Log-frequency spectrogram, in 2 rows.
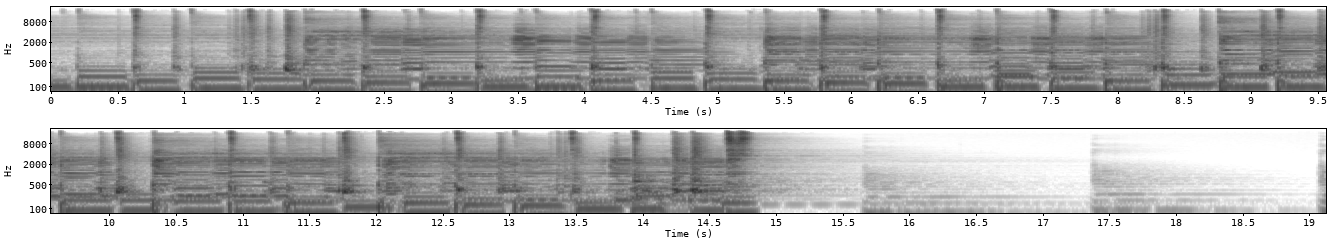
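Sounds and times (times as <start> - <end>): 
cello playing swing: 0.2 - 15.1.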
